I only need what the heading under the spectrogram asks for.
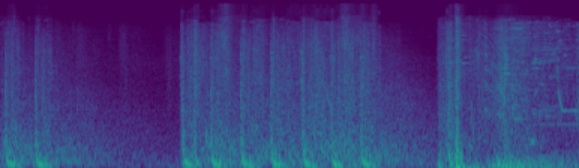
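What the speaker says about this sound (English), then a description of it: "Take one out there with a headshot" Rapid bursts of automatic gunfire in a Fortnite Zero Build match against bots, loud and dense, with a short lull before the shooting resumes in quick fusillades.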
